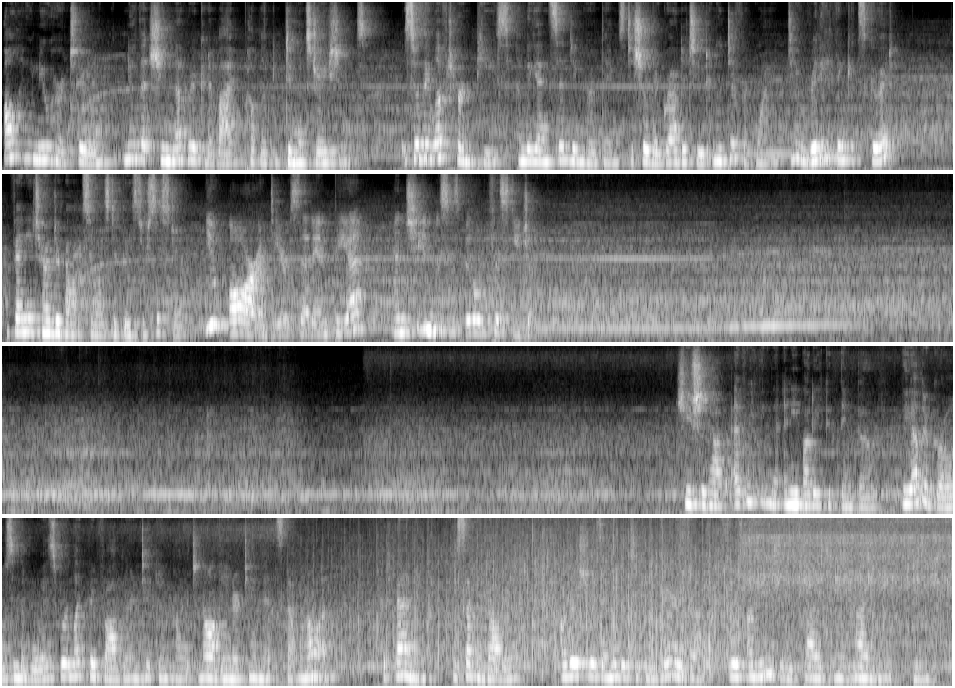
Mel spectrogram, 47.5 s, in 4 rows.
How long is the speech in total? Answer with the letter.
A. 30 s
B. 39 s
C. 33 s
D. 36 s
C.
